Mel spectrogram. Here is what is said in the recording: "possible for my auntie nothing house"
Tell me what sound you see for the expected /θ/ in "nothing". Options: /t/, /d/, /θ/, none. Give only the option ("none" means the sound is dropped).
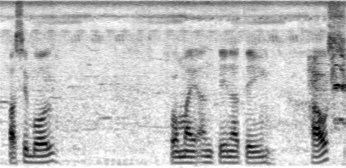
/t/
